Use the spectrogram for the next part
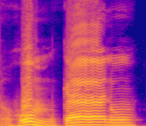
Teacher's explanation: Kemudian hum kanu pada lafal mim bertemu dengan kaf, ini kita namakan dengan izhar syafawi, yaitu suara mimnya harus dengan jelas, tidak boleh ditahan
